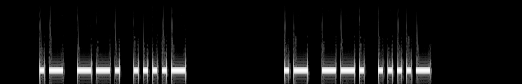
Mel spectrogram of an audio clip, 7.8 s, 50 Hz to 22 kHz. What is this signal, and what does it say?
Morse code, heard as a keyed tone, about 17 wpm, 700 Hz. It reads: AG4 AG4
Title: USA Call Sign Prefixes - Repeated 2x - 17wpm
